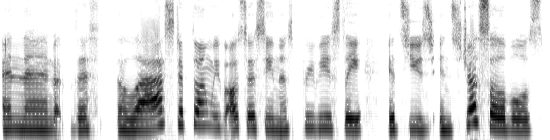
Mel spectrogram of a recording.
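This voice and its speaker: A woman giving a phonetics lecture over slides, deliberately spelling out example words one at a time. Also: a little high, steady tone, clean tone, no room sound. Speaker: phonetics instructor.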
